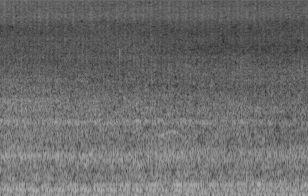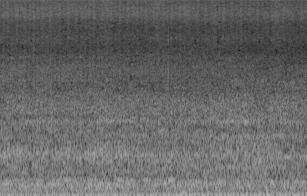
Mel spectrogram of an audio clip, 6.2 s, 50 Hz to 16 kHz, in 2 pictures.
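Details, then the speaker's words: Diesel truck tractor with twin exhaust pipes, over 800,000 on the clock, DPF/EGR systems disabled: deep steady idle with even beat, no hunting, no misfire or white smoke; can idle all night. Normal idle. "เครื่องเดินเบาอย่างนี้เลยนะนิ่งๆอย่างนี้ตลอดติดเครื่องได้ทั้งคืนก็อยู่เงี้ยเครื่องไม่มีเร่งช็อปเบรกไม่ยิง"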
